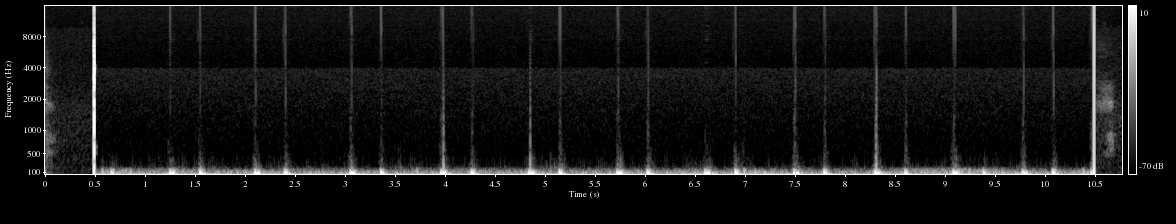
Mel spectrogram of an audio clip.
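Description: Regular low heart thumps at about 68 beats a minute, heard through a digital stethoscope after noise reduction.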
